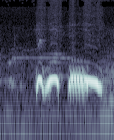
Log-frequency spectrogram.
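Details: Spotted dove decoy song for provoking rival males: an undulating coo, then a long rough coo falling at the end, over faint low background hum.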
